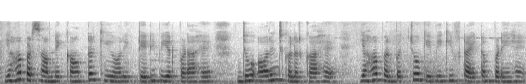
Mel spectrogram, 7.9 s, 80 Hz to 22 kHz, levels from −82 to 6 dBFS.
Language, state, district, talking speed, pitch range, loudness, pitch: Santali, Jharkhand, Sahebganj, 190 wpm, 220-245 Hz, -19 LUFS, 225 Hz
